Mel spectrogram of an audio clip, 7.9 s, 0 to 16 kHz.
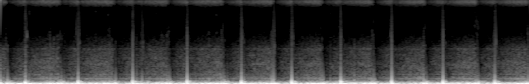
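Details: ASMR relaxation recording of a heartbeat: steady, deep, muffled beats at about 80 per minute over a low hum: normal resting heartbeat.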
